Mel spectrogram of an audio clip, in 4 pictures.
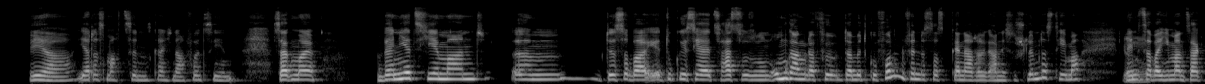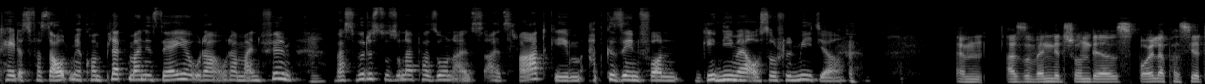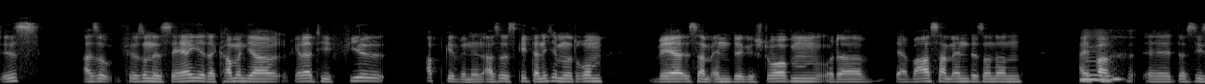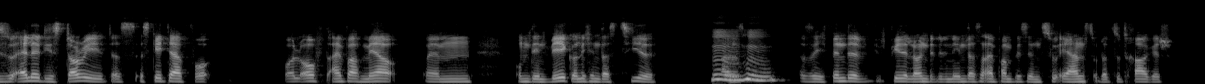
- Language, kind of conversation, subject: German, podcast, Wie gehst du mit Spoilern um?
- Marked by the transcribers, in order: chuckle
